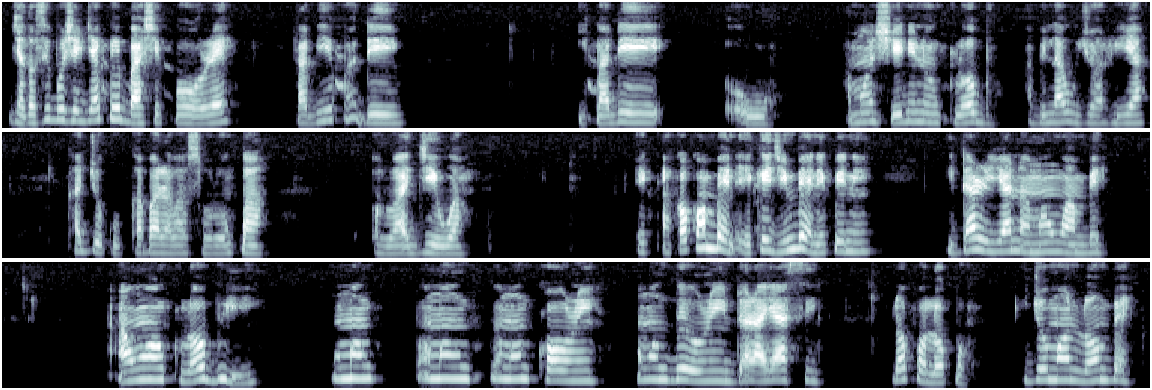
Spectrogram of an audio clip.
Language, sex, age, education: Yoruba, female, 30-45, tertiary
